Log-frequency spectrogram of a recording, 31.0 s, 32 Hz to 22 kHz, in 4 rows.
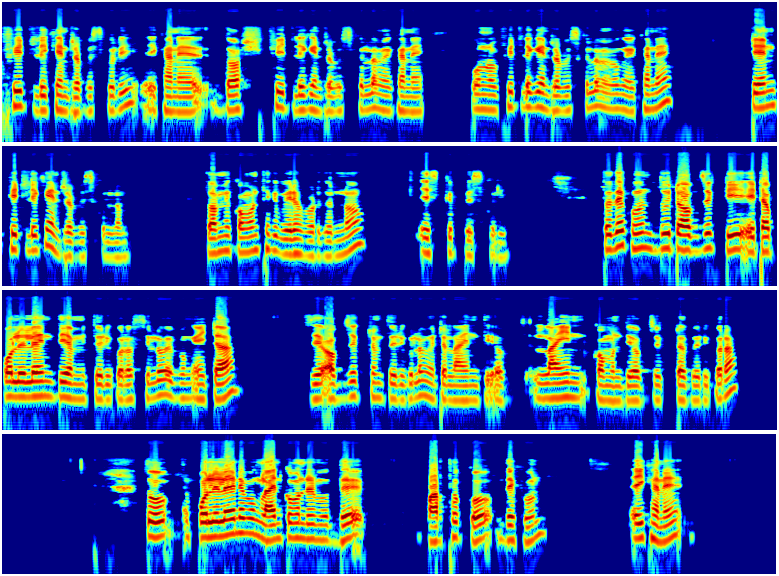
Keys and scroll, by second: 11.0 Escape.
